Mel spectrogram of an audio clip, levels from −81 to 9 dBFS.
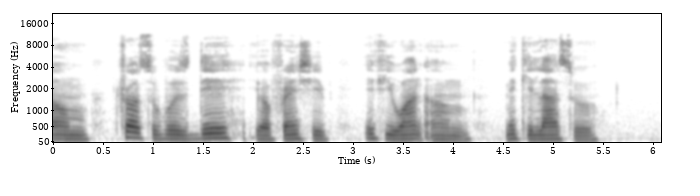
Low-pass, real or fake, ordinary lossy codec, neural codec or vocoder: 14.4 kHz; real; MP3, 48 kbps; none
